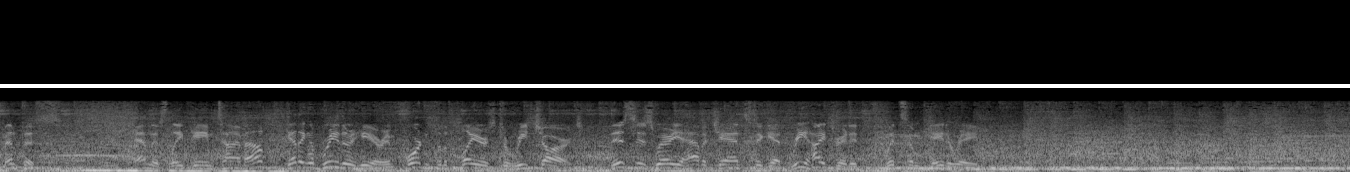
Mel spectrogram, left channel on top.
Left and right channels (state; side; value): silent; left; digital silence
